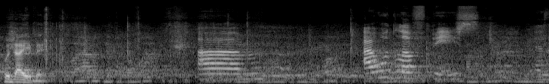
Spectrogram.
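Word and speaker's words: Hudaybiyyah: Hudabiyya. Hudaybiya.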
